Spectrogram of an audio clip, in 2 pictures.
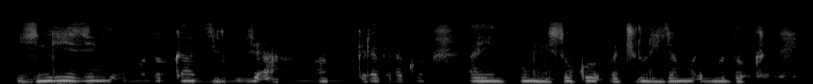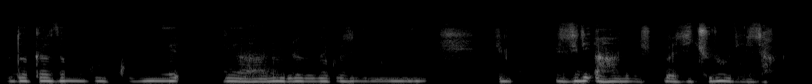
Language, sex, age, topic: Kinyarwanda, male, 18-24, finance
